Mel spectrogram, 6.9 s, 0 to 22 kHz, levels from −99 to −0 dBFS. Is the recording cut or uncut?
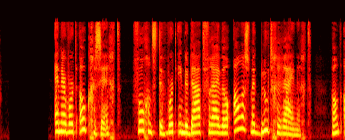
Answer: cut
